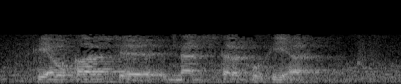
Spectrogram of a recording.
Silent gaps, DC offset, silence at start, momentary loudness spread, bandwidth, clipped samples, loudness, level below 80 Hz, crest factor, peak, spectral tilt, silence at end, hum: none; under 0.1%; 0 s; 13 LU; 4.3 kHz; under 0.1%; -29 LUFS; -58 dBFS; 16 dB; -14 dBFS; -9.5 dB/octave; 0 s; none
